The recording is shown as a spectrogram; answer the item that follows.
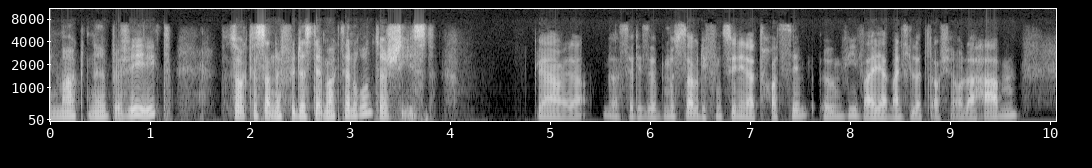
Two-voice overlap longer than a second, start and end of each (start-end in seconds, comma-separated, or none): none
